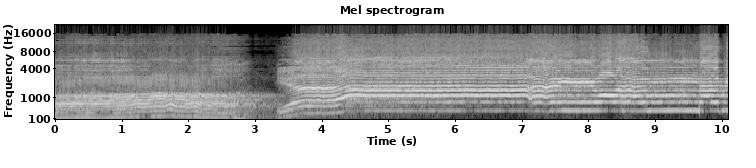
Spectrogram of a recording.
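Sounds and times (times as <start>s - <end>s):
person reciting melodically: 0.0s - 10.0s.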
